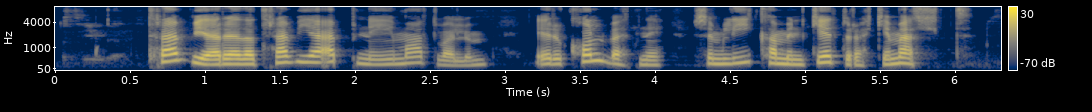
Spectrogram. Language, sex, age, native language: Icelandic, female, 30-39, Icelandic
